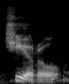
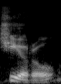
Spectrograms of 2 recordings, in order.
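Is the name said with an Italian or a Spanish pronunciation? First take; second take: Italian; Italian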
